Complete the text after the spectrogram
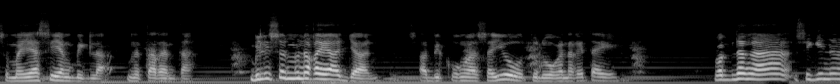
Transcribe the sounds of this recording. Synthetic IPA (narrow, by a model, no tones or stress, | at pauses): sʊmajasɪjaŋbɪɡla̰nɐt̪aɾant̪a | bɪlɪsanmʊnakɐjad͡ʒansaːbɪkoŋasɐjot̪ʊluːŋanːɐkɪt̪aɛ | waɡ̚naŋaʔsiɡɪna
